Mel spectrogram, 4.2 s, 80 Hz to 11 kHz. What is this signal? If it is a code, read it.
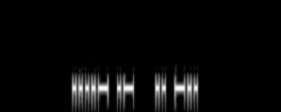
Morse code, heard as a keyed tone, about 25 wpm, 700 Hz. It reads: 4A ID
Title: Field Day Exchanges - 25wpm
